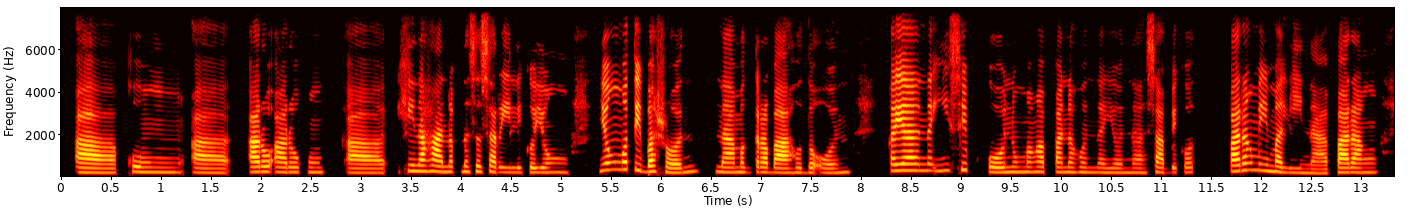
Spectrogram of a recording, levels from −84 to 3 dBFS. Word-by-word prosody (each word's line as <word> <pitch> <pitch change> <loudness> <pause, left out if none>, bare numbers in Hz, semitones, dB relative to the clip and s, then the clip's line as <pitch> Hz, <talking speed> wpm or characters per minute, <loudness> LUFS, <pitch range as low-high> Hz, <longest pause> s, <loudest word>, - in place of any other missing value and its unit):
Ah, 205 -2 +4
kung 225 -4 -7
ah, 200 -2 -1 0.2
araw-araw 235 -1 +3
kong 225 0 -10 0.2
ah, 195 -1 0
hinahanap 260 -1 +2
na 250 - -6
sa 255 0 -3
sarili 225 -3 -2
ko - - -8
yung 215 0 -6 0.2
yung 325 +4 0
motibasyon 260 - +1 0.2
na 225 -2 +2
magtrabaho 215 -2 +2
doon. 205 +1 -7 0.3
Kaya 305 +1 +8
naisip 305 +3 -5 0.2
ko 225 -1 -1
nung 235 +1 -7
mga 235 +1 -1
panahon 230 -1 -5
na 215 -1 -10
yun, 205 -1 -10
na 205 -1 -10
sabi 215 0 -3
ko 220 +1 -9 0.3
parang 275 +5 +6
may 310 -3 -4
mali 225 -6 -2
na, 180 -1 -5
parang 215 0 +2
225 Hz, 150 wpm, -24 LUFS, 210-250 Hz, 0.3 s, Kaya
